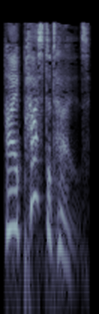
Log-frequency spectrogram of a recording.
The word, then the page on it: hypostatize: British English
